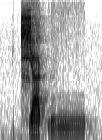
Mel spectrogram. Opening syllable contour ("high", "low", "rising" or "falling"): low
